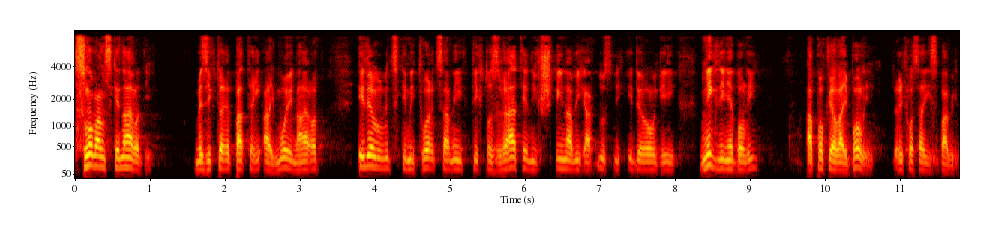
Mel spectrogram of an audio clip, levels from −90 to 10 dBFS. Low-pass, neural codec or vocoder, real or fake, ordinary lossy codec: 7.2 kHz; codec, 16 kHz in and 24 kHz out, 2.2 kbps, FireRedTTS-2 codec; fake; none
